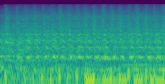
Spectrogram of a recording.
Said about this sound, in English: She thrust the key into the ignition. The truck wouldn't start. She tried again and again.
